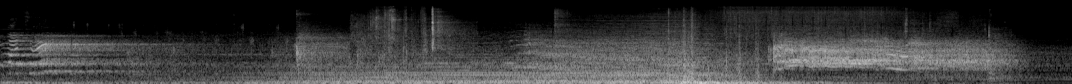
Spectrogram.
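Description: Music with a man yelling and screaming over it. The screaming is loudest and most sustained over the last couple of seconds.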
